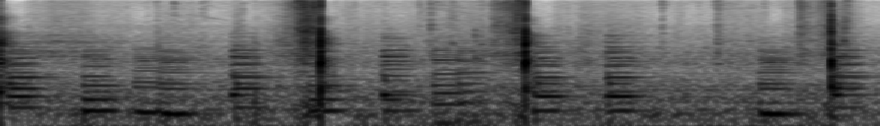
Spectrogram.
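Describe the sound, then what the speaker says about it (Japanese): Knife chopping potatoes into thick chunks on a cutting board, a steady run of close, crisp cuts with a few sharper thuds where the blade hits the board. "じゃがいもの食感も味わえるかなぐらいの大きさにカットします"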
